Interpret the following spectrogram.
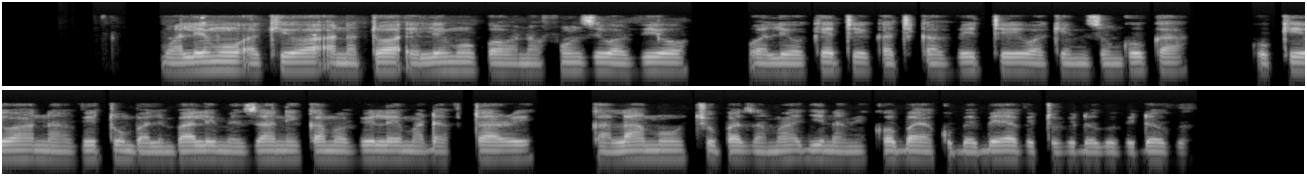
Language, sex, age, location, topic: Swahili, male, 25-35, Dar es Salaam, education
